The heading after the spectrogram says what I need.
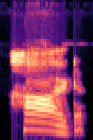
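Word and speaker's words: heart: इसे थोड़ा सा लंबा प्रोनाउंस करेंगे। हार्ट और जो होता है हर्ट। एच यू आर टी हर्ट। उसे शॉर्ट प्रोनाउंस करते हैं हार्ड।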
